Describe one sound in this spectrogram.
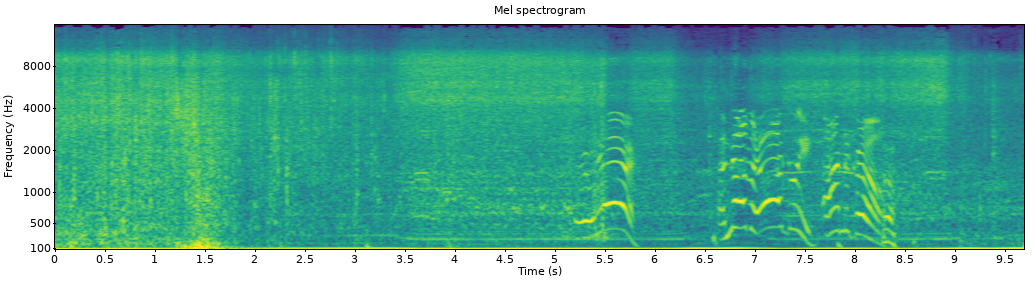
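A chainsaw idles with a low steady rumble.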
